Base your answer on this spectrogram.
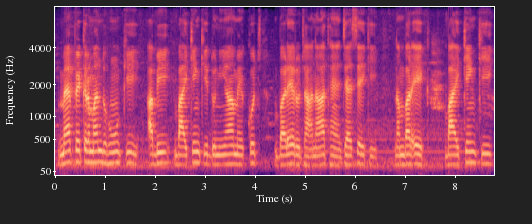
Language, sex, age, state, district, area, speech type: Urdu, male, 18-30, Delhi, East Delhi, urban, spontaneous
